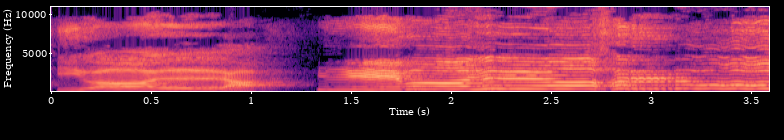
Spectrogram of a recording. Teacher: No double R whatsoever, and a very wide open O.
